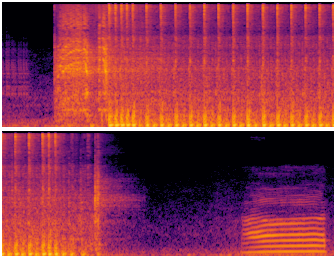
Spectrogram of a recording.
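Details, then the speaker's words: Cheap Chinese ATV just revived: engine fires and chugs unevenly at a fast lumpy beat only while the throttle is held, then dies; won't idle, owner suspects the carburetor needs work. "I'm having to hold the throttle in just to keep it running."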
